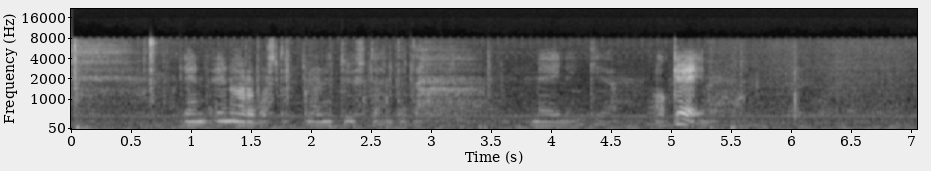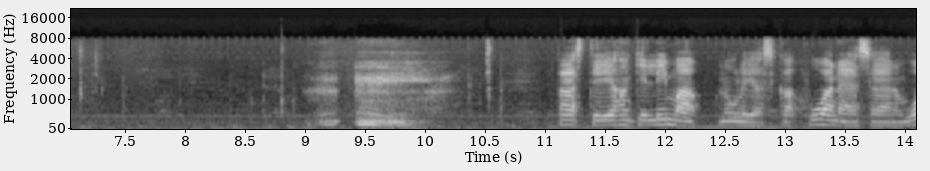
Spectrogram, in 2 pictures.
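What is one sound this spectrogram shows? A young woman talks casually, close to a microphone.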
